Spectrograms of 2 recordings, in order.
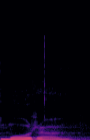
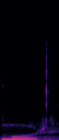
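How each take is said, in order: First: The word ends with a final 'a' vowel. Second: The word ends on a consonant, no final vowel. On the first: The speaker calls it wrong. "not Mora" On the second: The speaker calls it right. "in Bengali often the A at the end is not pronounced"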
